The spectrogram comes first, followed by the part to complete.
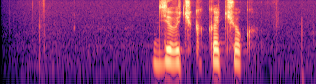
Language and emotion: Russian, neutral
